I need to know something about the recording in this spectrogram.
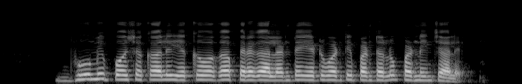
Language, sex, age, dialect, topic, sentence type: Telugu, female, 46-50, Telangana, agriculture, question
